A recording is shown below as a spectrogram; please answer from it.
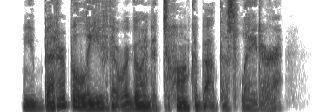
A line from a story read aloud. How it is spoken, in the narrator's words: Sydney mutters under her breath so only I can hear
